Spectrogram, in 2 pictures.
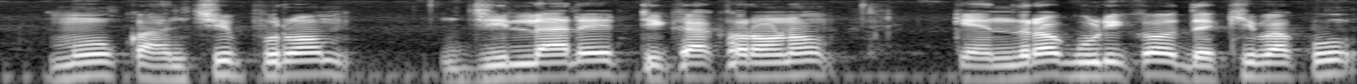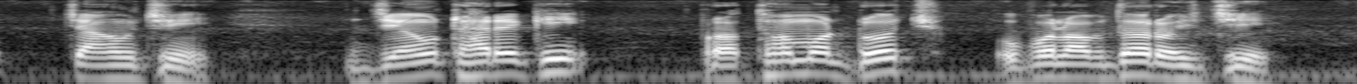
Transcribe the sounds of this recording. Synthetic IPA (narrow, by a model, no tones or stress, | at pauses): mũkant͡ʃipuɾɔmd͡ʒilːaɾeʈikakɔɾɔɽ̃ɔkend̪ɾɔɡuɽikɔd̪ekʰibaku | t͡ʃaɦũt͡ʃʰḭ | d͡ʒeũʈʰaɾeki | pɾɔt̪ʰɔmɔɖot͡ʃṵpɔlɔbd̪ʱɔɾɔɦit͡ʃʰi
